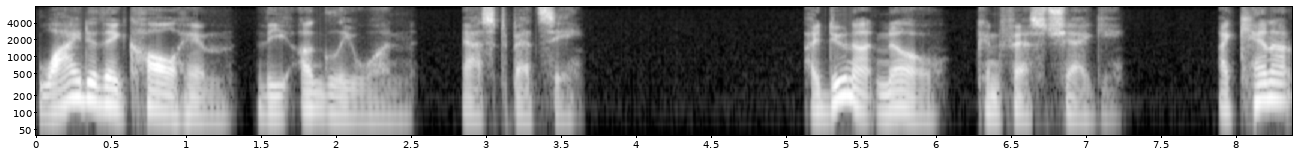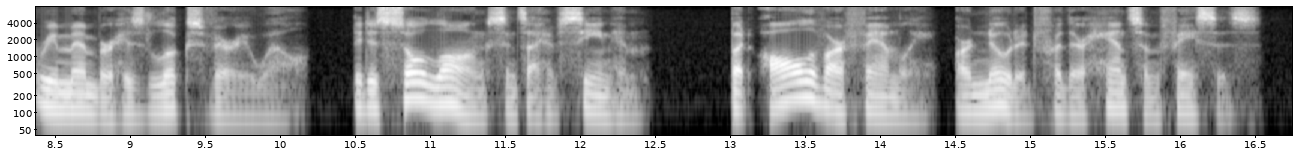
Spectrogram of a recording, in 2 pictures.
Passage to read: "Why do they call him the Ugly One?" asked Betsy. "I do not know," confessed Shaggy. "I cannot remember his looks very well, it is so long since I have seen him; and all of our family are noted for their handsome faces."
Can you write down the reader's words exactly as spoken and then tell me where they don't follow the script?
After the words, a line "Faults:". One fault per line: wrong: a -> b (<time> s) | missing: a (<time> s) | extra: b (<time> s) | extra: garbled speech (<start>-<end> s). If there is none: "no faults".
"Why do they call him the Ugly One?" asked Betsy. "I do not know," confessed Shaggy. "I cannot remember his looks very well, it is so long since I have seen him; but all of our family are noted for their handsome faces."
Faults:
wrong: and -> but (13.0 s)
